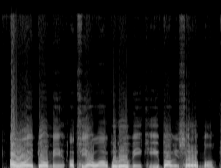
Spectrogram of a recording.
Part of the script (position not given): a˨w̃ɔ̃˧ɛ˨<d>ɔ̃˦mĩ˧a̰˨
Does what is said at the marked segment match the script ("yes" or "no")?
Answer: yes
